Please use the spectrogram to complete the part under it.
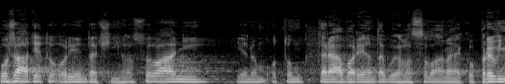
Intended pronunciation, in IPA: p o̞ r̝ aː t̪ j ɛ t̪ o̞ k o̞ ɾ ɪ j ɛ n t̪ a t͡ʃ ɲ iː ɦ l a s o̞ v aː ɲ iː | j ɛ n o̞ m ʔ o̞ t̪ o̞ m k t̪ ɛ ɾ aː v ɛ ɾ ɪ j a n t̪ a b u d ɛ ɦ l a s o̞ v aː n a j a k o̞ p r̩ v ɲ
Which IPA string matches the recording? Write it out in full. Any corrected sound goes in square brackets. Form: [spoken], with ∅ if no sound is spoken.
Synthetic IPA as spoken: p o̞ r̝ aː t̪ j ɛ t̪ o̞ [ʔ] o̞ ɾ ɪ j ɛ n t̪ a t͡ʃ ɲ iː ɦ l a s o̞ v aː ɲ iː | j ɛ n o̞ m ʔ o̞ t̪ o̞ m k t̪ ɛ ɾ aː v [a] ɾ ɪ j a n t̪ a b u d ɛ ɦ l a s o̞ v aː n a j a k o̞ p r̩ v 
